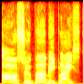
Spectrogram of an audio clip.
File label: ooh superbly placed, English commentary; swos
